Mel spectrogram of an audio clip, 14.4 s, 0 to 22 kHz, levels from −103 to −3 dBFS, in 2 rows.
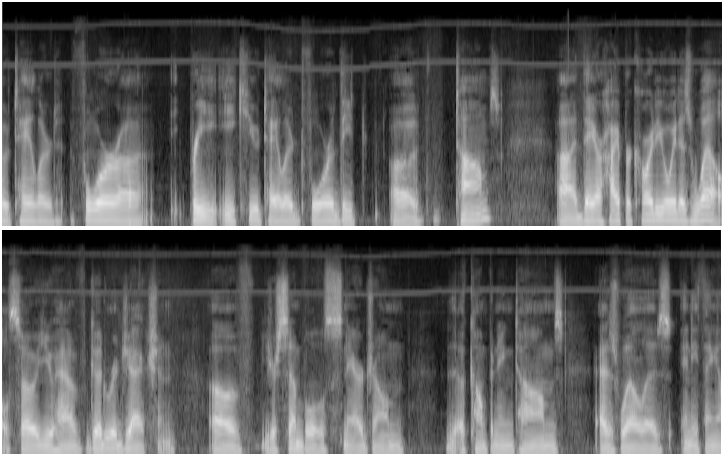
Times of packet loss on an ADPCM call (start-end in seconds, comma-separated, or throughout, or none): none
